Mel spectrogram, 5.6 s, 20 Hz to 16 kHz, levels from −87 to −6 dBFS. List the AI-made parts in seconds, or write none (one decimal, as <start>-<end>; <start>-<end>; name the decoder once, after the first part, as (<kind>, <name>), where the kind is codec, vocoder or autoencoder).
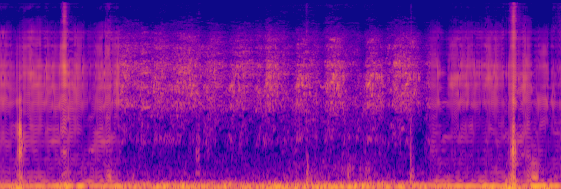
0.0-1.2 (vocoder, BigVGAN v2); 4.3-5.6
